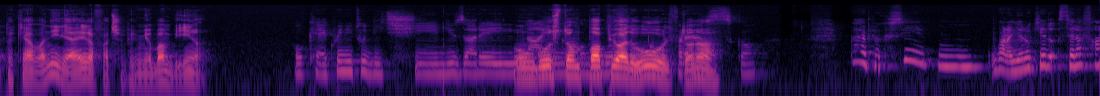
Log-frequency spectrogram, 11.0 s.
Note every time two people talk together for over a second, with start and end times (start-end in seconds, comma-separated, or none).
5.1-7.2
